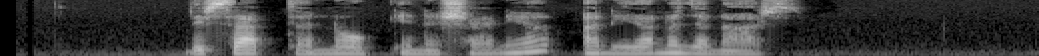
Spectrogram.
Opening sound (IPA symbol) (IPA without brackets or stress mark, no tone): d̪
